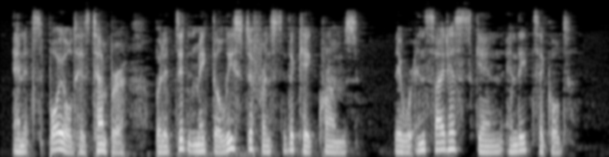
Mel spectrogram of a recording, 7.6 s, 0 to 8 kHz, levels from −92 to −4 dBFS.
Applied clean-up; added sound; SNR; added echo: none; none; none; none.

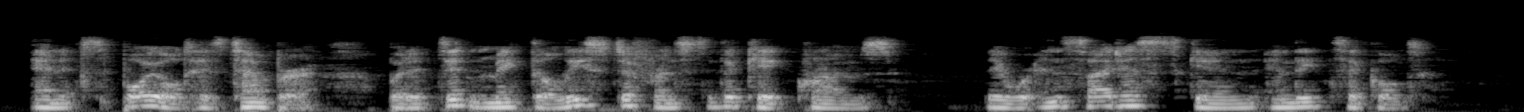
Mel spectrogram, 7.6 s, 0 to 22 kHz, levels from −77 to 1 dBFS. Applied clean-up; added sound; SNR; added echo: none; none; none; reverberation time 0.2 s.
